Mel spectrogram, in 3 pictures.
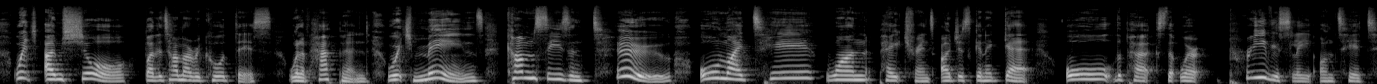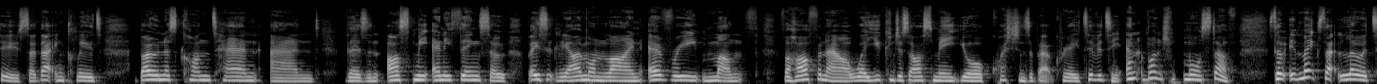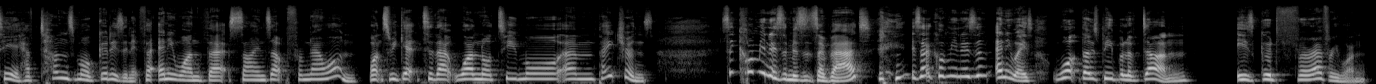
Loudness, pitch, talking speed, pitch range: -23 LUFS, 205 Hz, 175 wpm, 175-245 Hz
